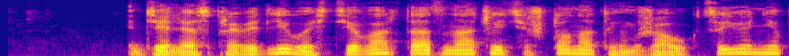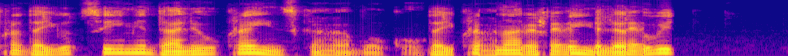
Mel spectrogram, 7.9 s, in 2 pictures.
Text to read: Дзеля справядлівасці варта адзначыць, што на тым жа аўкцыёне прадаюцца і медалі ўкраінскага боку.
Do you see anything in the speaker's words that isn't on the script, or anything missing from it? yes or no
yes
